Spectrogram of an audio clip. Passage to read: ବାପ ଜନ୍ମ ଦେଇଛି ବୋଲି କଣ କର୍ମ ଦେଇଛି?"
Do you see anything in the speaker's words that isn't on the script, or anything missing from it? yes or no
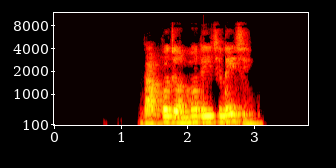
yes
